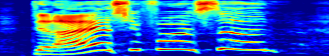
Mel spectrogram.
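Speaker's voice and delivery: woman's voice from Cleveland. Acting out the woman confronting the prophet: voice of a woman from Cleveland. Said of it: "this does sound like a woman from Cleveland".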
